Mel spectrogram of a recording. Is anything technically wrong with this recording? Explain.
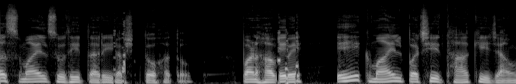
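Yes. Frames out of order at 1.12–1.36 s and 2.76–2.98 s, just before "એક માઈલ": two adjacent 96 ms blocks decoded swapped, giving garbled flutter.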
